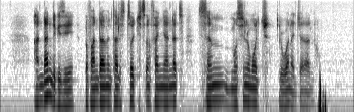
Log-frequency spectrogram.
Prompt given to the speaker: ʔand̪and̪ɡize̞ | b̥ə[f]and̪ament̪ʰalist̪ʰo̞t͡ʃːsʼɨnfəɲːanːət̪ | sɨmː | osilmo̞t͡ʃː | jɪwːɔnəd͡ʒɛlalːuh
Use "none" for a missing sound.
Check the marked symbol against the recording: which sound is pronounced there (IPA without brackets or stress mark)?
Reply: f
